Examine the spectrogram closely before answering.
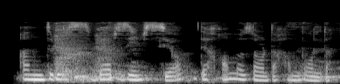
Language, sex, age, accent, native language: Uzbek, female, 19-29, Farg'ona, Uzbek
